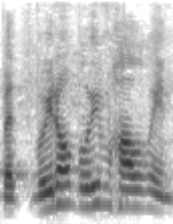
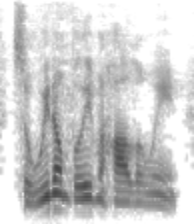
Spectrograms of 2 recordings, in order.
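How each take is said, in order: First: "don't believe" said louder and faster, insisting; emphatic restatement. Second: Said in the usual way. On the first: Shown as a demonstration. Preacher insists to the congregation, louder, quicker "don't believe". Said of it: "So, but".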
